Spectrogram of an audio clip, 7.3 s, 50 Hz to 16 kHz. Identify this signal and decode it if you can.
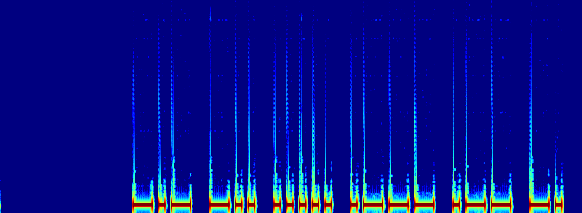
Morse code, heard as a keyed tone, about 17 wpm, 700 Hz. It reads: KD5JWN
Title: Speed Racing - USA Call Signs 15wpm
